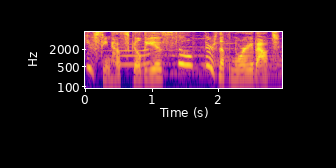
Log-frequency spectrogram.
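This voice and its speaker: A woman voicing a cheerful, energetic young female fireworks artisan in a video game, friendly and chatty. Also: medium pitch, fast talker, music in the background. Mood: bubbly, friendly. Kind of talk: video game character dialogue.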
